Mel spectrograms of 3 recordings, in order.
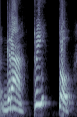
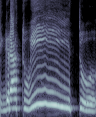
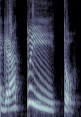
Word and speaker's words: gratuito: Como isso aqui é um ditongo, né? Eu tenho duas vogais na mesma sílaba, gratuito. O tui, ele é a pronúncia mais forte, aqui que tá a sílaba tônica. Se eu falasse gratuito, deixasse só o i como se ele fosse um hiato, eu estaria errando a prosódia da palavra, porque é gratuito.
